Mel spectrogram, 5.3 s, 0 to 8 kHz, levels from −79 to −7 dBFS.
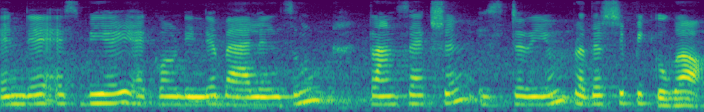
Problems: constant background noise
